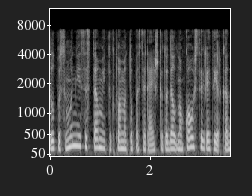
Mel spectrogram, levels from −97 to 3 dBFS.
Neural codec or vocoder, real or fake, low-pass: none; real; 7.2 kHz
